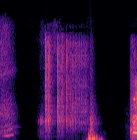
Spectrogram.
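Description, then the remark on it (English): Dice clatter and tumble across a hard tabletop for about a second, a quick run of sharp clicks ending in a low thud as they settle, with brief voices before and after. “I'm pulling out the actual dice for this one. We can kind of hear it.”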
